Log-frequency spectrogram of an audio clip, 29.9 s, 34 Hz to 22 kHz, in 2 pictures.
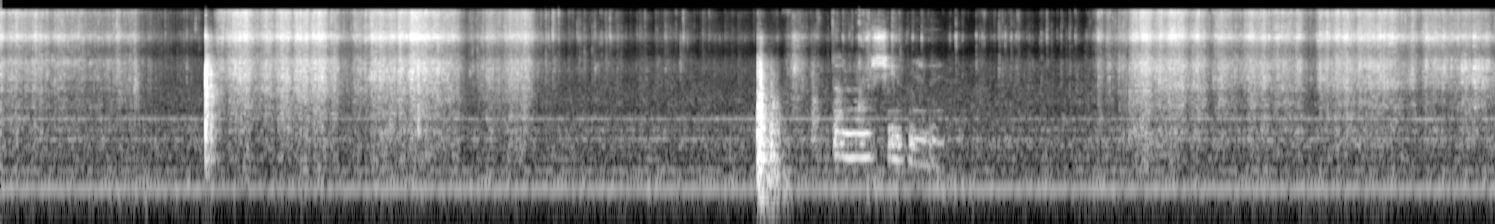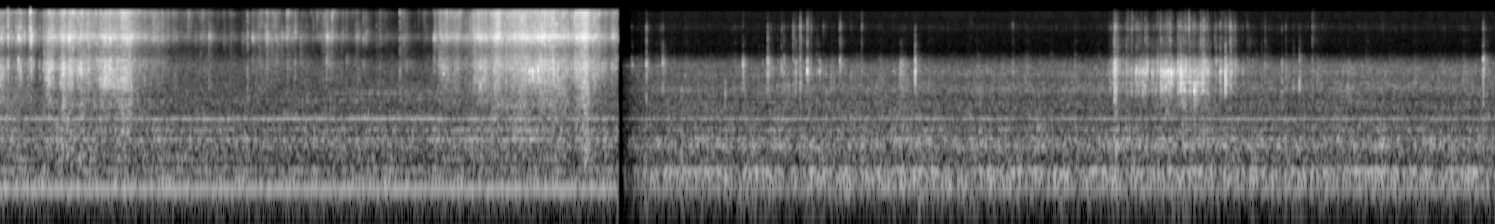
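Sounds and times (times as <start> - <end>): plastic bag crinkling: 0.0 - 7.4, 8.4 - 21.2
faint steady hum: 0.0 - 29.9.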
